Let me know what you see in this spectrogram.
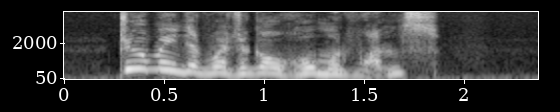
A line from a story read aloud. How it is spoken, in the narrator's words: cried Stephen angrily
